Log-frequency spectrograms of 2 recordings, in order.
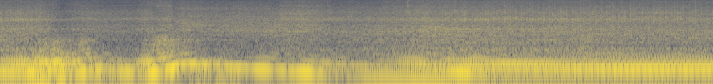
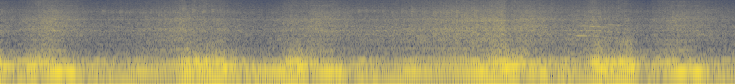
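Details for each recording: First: Car that ran rough after head repair, after replacing the spark plug wires: engine blips through a couple of revs, then settles into an even idle with no misfire, spitting or popping; smoother, with more power. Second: Car running rough at idle after engine shop repair of a warped head, before replacing makeshift spark plug wires: uneven stumbling thumps with no steady rhythm, backfires a lot when driving; misfire from faulty spark plug wires.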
